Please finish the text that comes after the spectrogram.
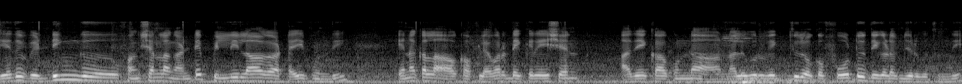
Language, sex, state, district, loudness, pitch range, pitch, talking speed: Telugu, male, Andhra Pradesh, Krishna, -20 LUFS, 125-155 Hz, 140 Hz, 110 wpm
